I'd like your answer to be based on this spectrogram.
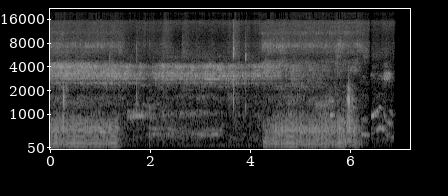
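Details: Snoring from an adult man during sleep.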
